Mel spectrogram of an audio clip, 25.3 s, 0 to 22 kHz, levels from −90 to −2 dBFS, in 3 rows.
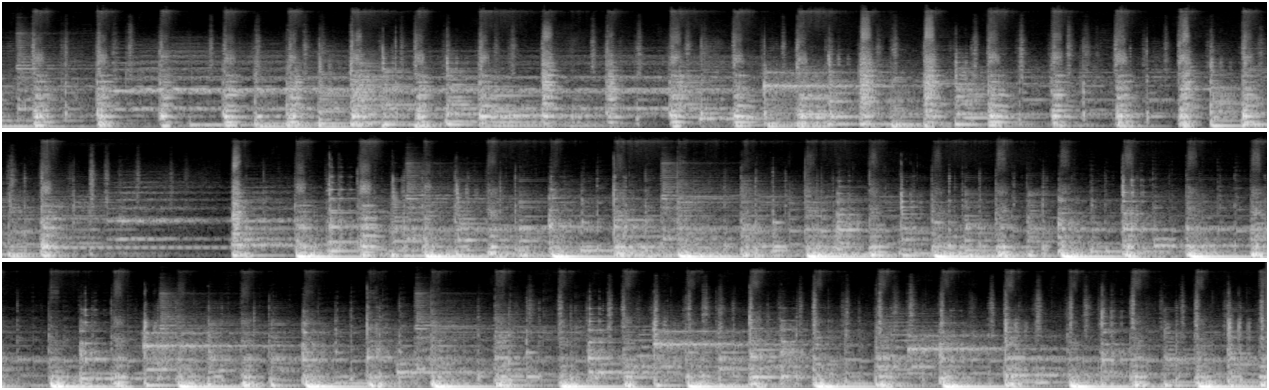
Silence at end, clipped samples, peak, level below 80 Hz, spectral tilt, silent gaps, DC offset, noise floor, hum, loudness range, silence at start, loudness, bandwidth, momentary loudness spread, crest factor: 0 s; under 0.1%; 0 dBFS; -14 dBFS; -7 dB/octave; none; under 0.1%; -34 dBFS; none; 4 LU; 0 s; -16 LUFS; 9.6 kHz; 8 LU; 14 dB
